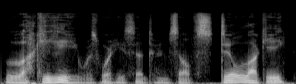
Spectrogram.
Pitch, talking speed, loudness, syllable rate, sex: 80 Hz, 180 wpm, -19 LUFS, 4.3 syllables/s, male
